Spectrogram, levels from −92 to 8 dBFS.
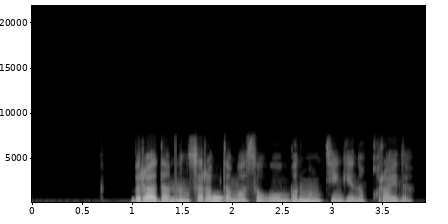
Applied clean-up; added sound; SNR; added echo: neural diffusion model UNIVERSE++.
